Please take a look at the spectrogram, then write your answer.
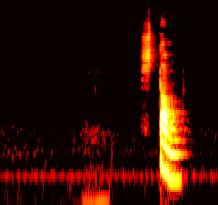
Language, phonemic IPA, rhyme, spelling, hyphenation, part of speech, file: Dutch, /stɑm/, -ɑm, stam, stam, noun / verb, Nl-stam.ogg
- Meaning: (noun) 1. trunk of a tree 2. stem 3. tribe, clan 4. phylum; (verb) inflection of stammen: 1. first-person singular present indicative 2. second-person singular present indicative 3. imperative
